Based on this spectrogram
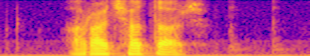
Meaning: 1. leading 2. top, chief, principal, first
- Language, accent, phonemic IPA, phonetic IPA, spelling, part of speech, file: Armenian, Eastern Armenian, /ɑrɑt͡ʃʰɑˈtɑɾ/, [ɑrɑt͡ʃʰɑtɑ́ɾ], առաջատար, adjective, Hy-առաջատար.ogg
